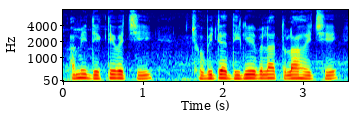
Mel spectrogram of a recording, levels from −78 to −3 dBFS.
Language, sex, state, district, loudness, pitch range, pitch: Bengali, male, West Bengal, Alipurduar, -16 LUFS, 130-145 Hz, 140 Hz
